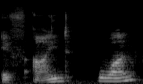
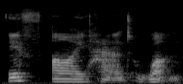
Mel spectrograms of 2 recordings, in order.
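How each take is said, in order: First: The word had is contracted to a d sound. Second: The word had is said fully and clearly.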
